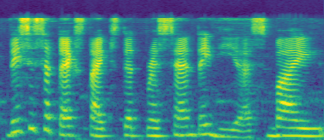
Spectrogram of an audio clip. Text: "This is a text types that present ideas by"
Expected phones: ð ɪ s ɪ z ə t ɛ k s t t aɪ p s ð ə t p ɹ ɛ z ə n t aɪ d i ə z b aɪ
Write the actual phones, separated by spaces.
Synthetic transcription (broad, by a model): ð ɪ s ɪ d ə t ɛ k s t t aɪ p s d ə t p ɹ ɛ s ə n t aɪ d i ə s b aɪ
